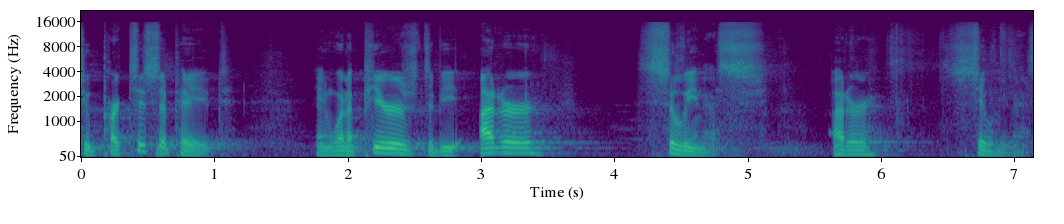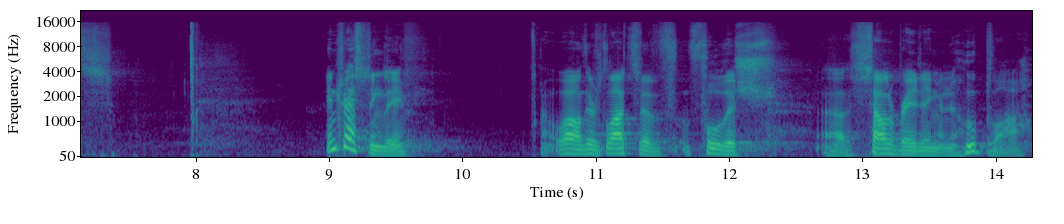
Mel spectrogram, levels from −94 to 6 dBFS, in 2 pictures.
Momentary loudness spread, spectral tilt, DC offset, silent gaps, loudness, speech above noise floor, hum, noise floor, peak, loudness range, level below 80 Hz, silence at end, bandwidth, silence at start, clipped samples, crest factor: 17 LU; -5 dB/octave; under 0.1%; none; -33 LUFS; 41 dB; none; -74 dBFS; -10 dBFS; 8 LU; -64 dBFS; 0 s; 16 kHz; 0 s; under 0.1%; 24 dB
